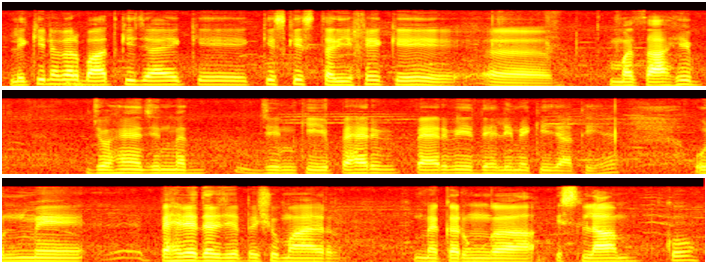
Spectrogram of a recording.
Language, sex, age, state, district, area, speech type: Urdu, male, 18-30, Delhi, Central Delhi, urban, spontaneous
